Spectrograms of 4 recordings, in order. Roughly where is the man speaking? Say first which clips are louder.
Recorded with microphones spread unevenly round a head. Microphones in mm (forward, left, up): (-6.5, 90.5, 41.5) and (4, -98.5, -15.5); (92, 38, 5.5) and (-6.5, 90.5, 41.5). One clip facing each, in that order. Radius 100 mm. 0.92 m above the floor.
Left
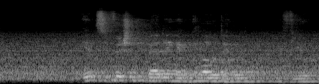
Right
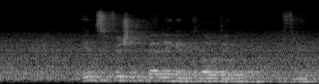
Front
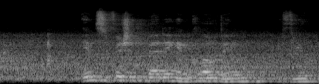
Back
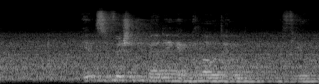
Left 1 dB, front 1 dB; ahead right.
